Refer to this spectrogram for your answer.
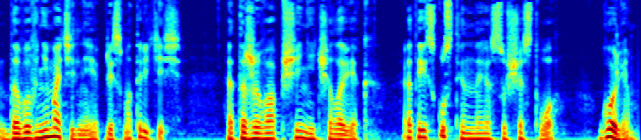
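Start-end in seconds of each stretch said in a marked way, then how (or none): none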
